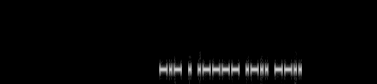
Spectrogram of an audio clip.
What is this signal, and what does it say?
Morse code, heard as a keyed tone, about 53 wpm, 700 Hz. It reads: KE1LZ
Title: USA Call Signs - 5 Characters - Repeated 2x - 50wpm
